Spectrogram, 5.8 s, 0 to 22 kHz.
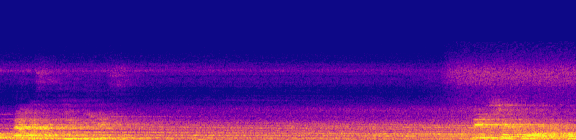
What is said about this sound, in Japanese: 12番乗り場に到着の列車は13時15分発かもめ25号長崎行きです。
